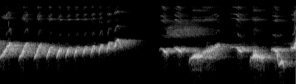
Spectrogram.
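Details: White-rumped shama at night, played to coax a caged bird into song: a fast, even, rattling trill that rises in pitch, a brief gap, then warbled whistles.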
